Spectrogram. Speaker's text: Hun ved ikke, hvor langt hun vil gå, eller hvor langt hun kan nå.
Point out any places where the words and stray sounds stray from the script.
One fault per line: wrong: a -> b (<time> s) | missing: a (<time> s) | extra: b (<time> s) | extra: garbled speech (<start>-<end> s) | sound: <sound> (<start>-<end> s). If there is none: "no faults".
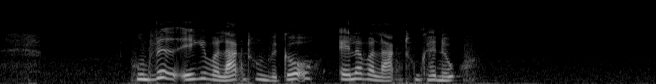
no faults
